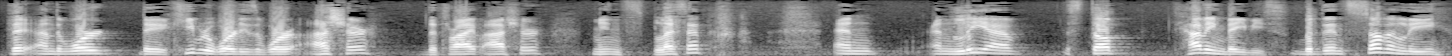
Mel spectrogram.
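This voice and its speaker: A man's voice: a little high, slow pace, darkish tone. A man preaching a sermon, explaining scripture verse by verse with frequent restarts and quoted passages. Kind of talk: expository sermon.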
